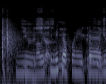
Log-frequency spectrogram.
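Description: A person talking over a web-conference audio feed, with a sharp click right at the start.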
